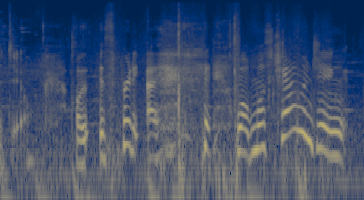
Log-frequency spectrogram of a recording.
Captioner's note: chuckles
